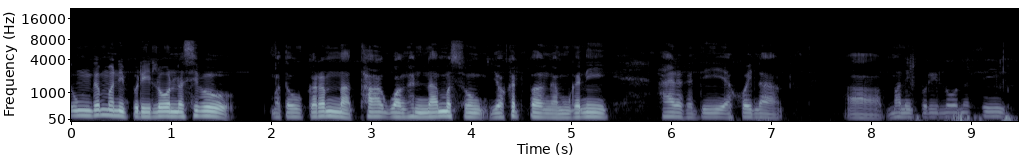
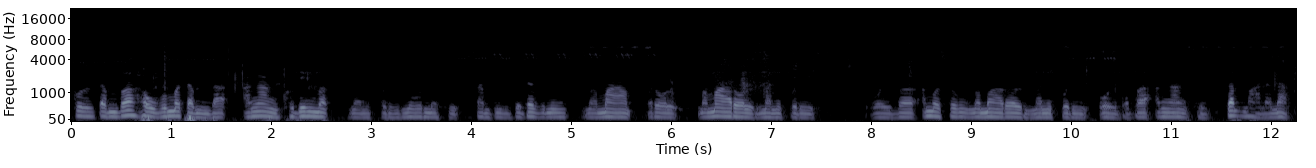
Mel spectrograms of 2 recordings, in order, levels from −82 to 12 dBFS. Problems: background sounds at intervals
